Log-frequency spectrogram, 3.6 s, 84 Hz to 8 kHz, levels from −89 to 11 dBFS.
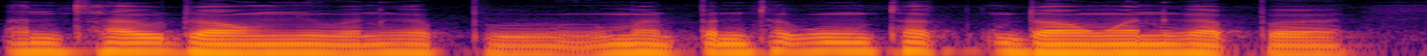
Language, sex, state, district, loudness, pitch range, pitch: Wancho, male, Arunachal Pradesh, Longding, -18 LUFS, 105-120 Hz, 110 Hz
